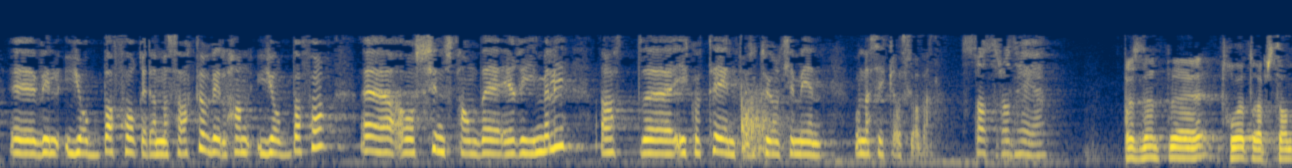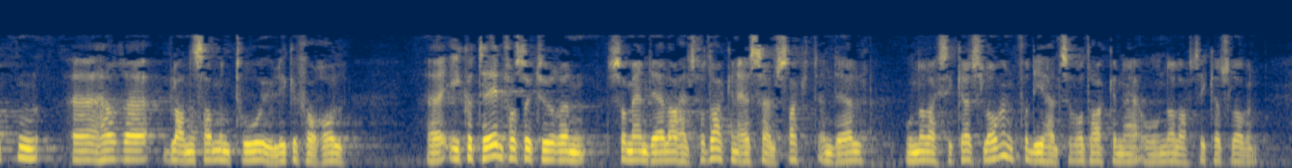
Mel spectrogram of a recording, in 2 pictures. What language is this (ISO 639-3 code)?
nor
